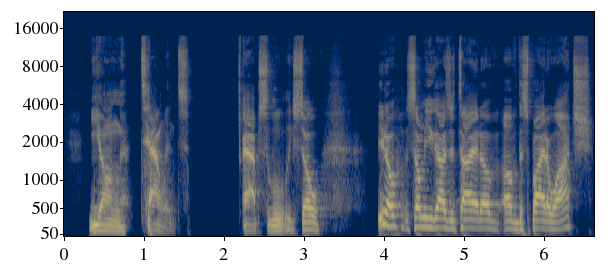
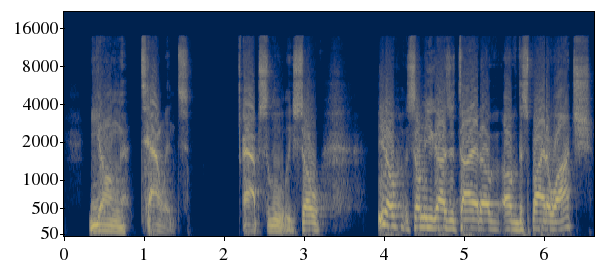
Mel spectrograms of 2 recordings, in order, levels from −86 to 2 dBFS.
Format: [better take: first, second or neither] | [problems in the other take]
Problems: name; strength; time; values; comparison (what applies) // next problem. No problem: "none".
first | distortion; slight; 12% of the sound clipped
